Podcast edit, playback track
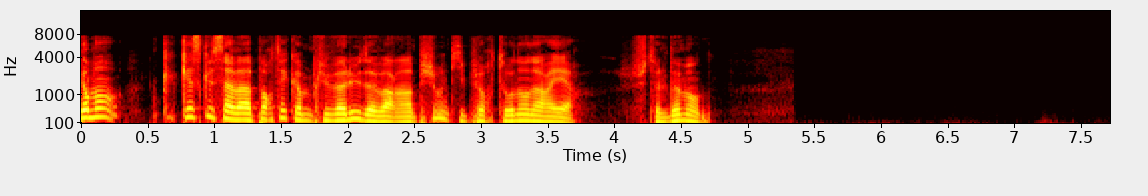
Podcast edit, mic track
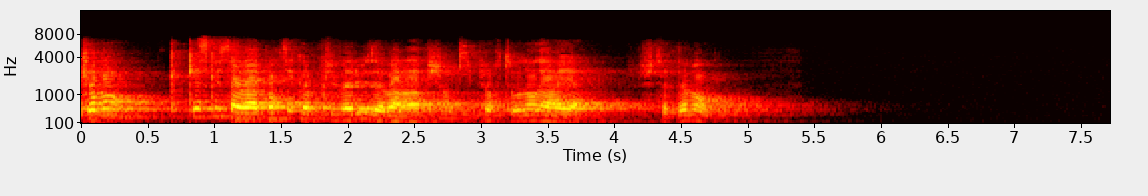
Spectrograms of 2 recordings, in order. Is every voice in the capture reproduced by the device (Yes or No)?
Yes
